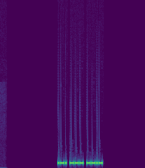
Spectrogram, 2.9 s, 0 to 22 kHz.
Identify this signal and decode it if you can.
Morse code, heard as a keyed tone, about 50 wpm, 700 Hz. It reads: ROQ
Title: USA Call Sign Postfixes - 3 Letters 50wpm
